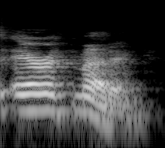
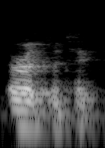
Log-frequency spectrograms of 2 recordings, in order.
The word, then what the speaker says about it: arithmetic: Wouldn't people call this arithmetic? Like some people call this arithmetic. Yeah, it's spelled the same way. Arithmetic.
